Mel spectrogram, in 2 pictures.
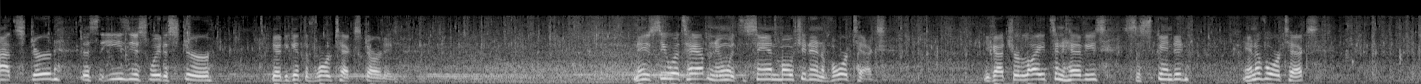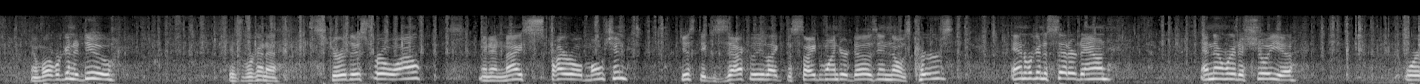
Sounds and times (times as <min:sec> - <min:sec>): Liquid: 0:00.0 - 0:28.4
Outside, rural or natural: 0:00.0 - 0:28.4
Speech: 0:02.7 - 0:04.0, 0:06.4 - 0:08.8, 0:19.0 - 0:25.4, 0:26.2 - 0:27.2.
